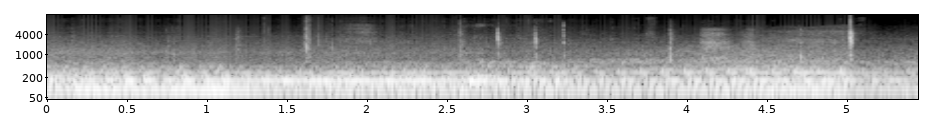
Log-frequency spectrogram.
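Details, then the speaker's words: Ford Crown Victoria on 28-inch wheels, being revved. Deep V8 note with a slightly uneven, skipping beat, which the owner blames on an exhaust leak that also dulls the note. "guys sound like that she's skipping a little bit but it's just because of that exhaust leak it tones down the note a little bit"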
